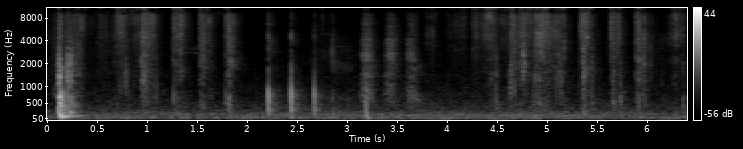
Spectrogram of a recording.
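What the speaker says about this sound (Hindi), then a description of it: "So let me shuffle the cards." Tarot cards are shuffled close up during a tarot reading, with a steady run of soft papery riffles and flicks, a sharp tap at the start and a few crisp card snaps partway through, quiet and with no talking.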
